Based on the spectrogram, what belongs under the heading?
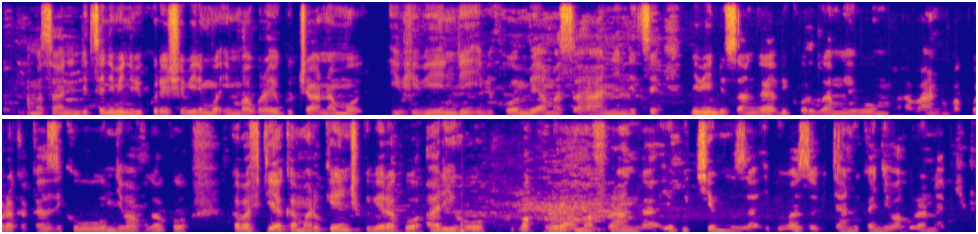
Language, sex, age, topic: Kinyarwanda, male, 25-35, education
